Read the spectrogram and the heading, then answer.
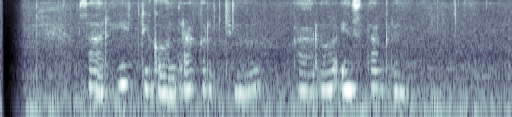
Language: Javanese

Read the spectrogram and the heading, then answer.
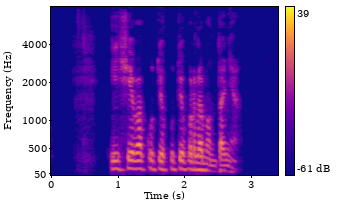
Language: Aragonese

